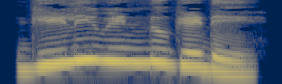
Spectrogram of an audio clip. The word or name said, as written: ಗಿಳಿವಿಂಡುಗೆಡೆ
